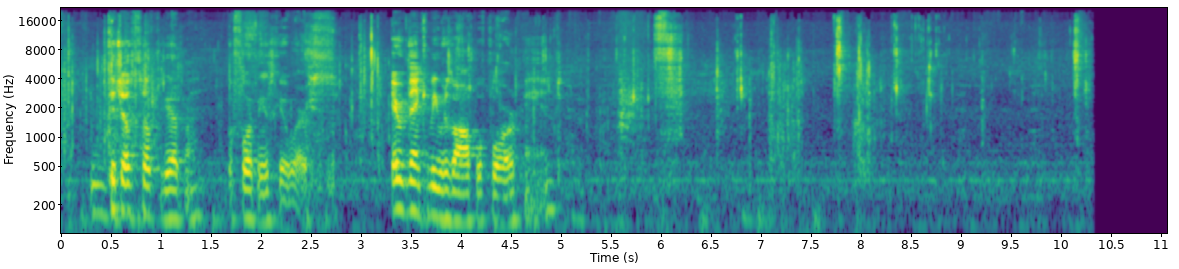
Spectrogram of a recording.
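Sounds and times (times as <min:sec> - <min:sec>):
chewing with small crunches: 0:02.5 - 0:03.3, 0:04.0 - 0:10.4.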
